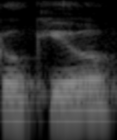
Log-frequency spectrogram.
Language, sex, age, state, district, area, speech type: Nepali, male, 60+, West Bengal, Kalimpong, rural, spontaneous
